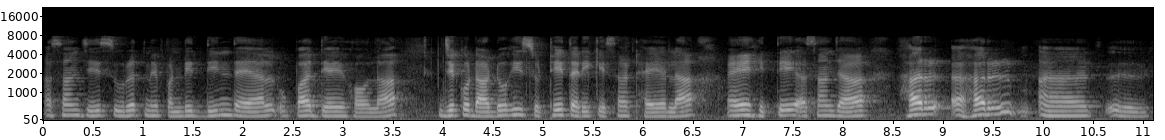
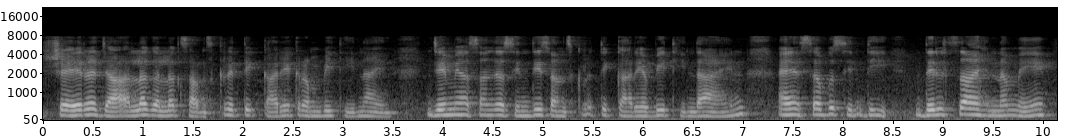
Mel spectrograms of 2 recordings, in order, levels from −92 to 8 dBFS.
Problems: none marked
